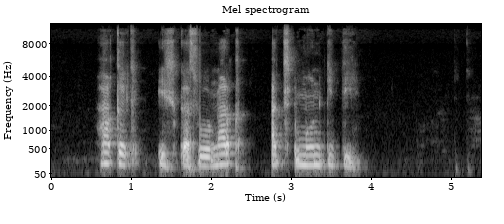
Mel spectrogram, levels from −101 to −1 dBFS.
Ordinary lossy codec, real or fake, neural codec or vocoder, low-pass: Opus, 24 kbps; real; none; 10.8 kHz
